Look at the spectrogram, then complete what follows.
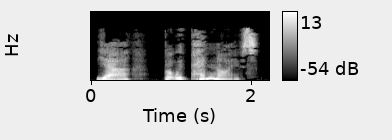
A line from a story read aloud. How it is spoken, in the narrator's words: Philip says with a nervous laugh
